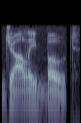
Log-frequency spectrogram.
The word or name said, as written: jolly boat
